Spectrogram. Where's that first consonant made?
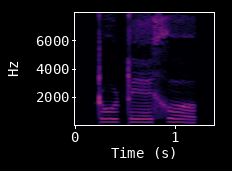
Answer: retroflex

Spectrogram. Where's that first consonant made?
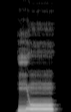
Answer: palate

